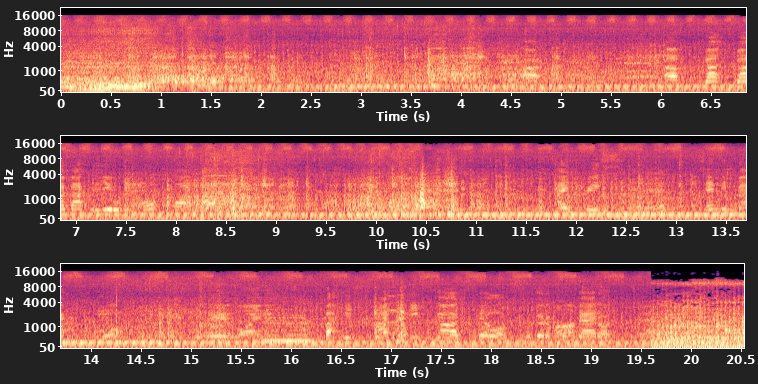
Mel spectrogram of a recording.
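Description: A four-wheel-drive engine idles with a low, steady rumble.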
